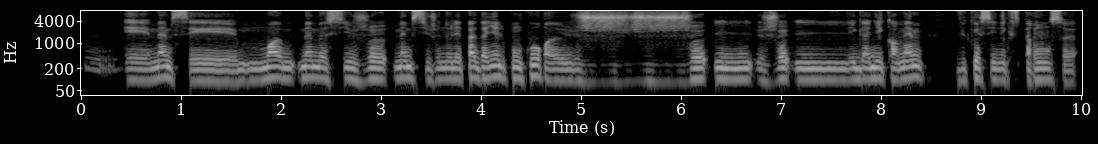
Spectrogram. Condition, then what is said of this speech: Stuttering. Mais c'est vrai que là, on voit que vous bégayez peu ou vous bégayez.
